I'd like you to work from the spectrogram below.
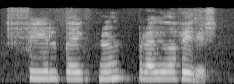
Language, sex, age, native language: Icelandic, male, 18-19, Icelandic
